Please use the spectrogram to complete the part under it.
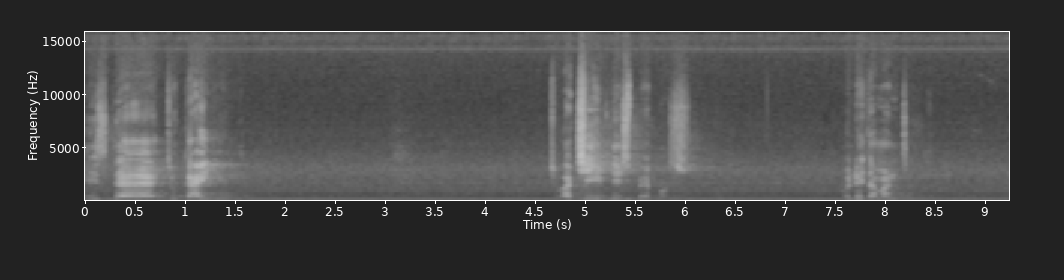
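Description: An elderly man speaks slowly and solemnly into a microphone, in bursts with long pauses.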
